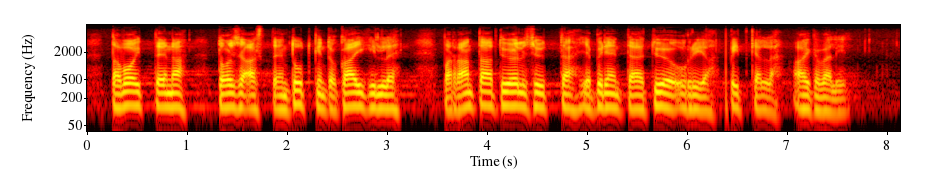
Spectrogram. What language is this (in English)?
Finnish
